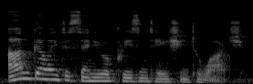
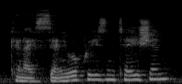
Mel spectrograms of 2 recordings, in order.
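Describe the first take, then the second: First: Falling, matter-of-fact tone, stress on "I'm"; a composed, assured salesperson telling the next step; confident assumptive statement. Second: Rising, hopeful ask on "presentation?"; a timid closed yes-or-no question; tentative permission ask. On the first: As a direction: state it like it's already decided. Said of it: "you're gonna say". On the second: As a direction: ask it like you need their permission. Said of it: "instead of, for example". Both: Shown as a demonstration.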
